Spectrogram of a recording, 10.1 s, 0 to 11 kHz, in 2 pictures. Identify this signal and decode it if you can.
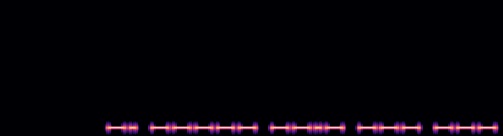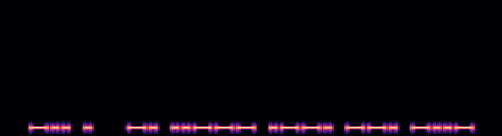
Morse code, heard as a keyed tone, about 22 wpm, 700 Hz. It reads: N0QOO DE N2PGX
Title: USA Callsign DE Callsign - 5 Characters - 22wpm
